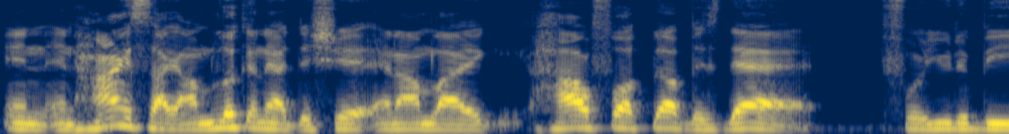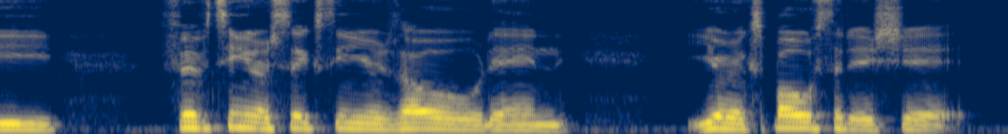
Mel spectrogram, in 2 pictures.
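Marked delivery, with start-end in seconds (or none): none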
